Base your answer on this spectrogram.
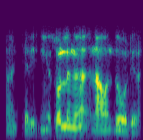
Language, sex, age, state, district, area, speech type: Tamil, male, 30-45, Tamil Nadu, Chengalpattu, rural, conversation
